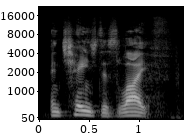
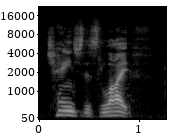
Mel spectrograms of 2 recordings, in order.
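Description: First: Slow emphasis. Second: Slower, softer repeat of Changed his life; slow soft echo. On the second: Preacher echoing the lesson for the crowd, slow and soft. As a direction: let Changed his life linger softly. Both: Shown as a demonstration.

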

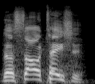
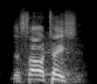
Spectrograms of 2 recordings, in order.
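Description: Both takes have the same delivery.

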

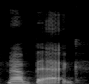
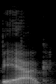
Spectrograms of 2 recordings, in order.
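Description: First: "bag" with a raised vowel, like "beg"; rejected pronunciation. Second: "Bag" with a Milwaukee glide, like "byag"; Milwaukee pronunciation. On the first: Correcting the host's version, "bag" sounding like "beg". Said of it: "Bag, not bag". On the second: Correcting the host's imitation, "Bag" as "byag". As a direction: say "Bag" as "bee-ag". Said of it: "That's a Milwaukee thing". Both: Shown as a demonstration.

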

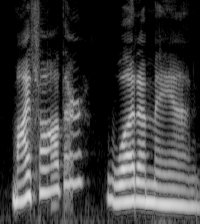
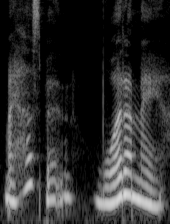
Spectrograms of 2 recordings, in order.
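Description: First: Put-on a raised, exclaiming New York accent; thick New York accent. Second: Said in the usual way. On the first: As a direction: belt it out like a proud New York grandma. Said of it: "she exclaimed in her thick New York accent". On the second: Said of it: "she exclaimed".

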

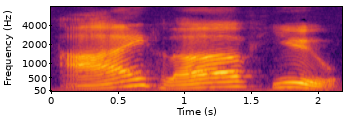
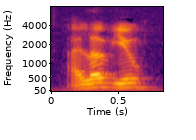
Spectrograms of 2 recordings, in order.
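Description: First: Each word stretched out very slowly; slow demonstration. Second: Said in the usual way. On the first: Shown as a demonstration. Teacher showing learners how to sign I love you, slow demonstration. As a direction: draw out every word, one at a time.

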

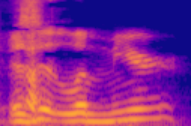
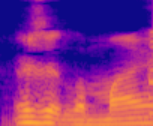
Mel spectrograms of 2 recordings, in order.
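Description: First: "Lemire" rhyming with "sheer"; Lemire as luh-MEER. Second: "Lemire" rhyming with "fire"; Lemire as luh-MIRE. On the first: Co-host asks friends how to say the author's name, "Lemire" as luh-MEER. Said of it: "I pronounce it Lemire". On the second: Co-host offers the other way to say the author's name, "Lemire" as luh-MIRE. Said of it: "I've heard people say Lemire". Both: Shown as a demonstration.

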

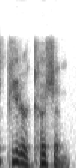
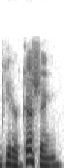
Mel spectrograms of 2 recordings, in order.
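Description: First: "Cushing" said like "cushion", ending in -un; Cushing read as Cushion. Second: "Cushing" said normally, ending in -ing; Cushing said right. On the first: Pointing out the letter's typo to co-host, reading it as cushion. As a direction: read "Peter Cushing" as "Peter Cushion", the misspelling aloud. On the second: Reading a fan's letter aloud, actor's name said correctly. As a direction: say "Peter Cushing" the standard way, "Cush-ing". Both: Shown as a demonstration. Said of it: "changing Cushing's last name to Cushion".

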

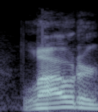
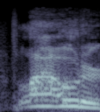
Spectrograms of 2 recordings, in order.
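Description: First: Raised shout to turn it up; louder call. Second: Much higher, louder shout; louder again. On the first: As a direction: call out over the music. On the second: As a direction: yell it over the guitars. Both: A narrator's reading. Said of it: "God said".

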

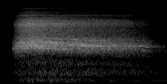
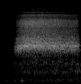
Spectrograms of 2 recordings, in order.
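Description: First: Breathy whispered hush; whispered shush. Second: Soft whispered hush; murmured shush. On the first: Baron hushes the narrator. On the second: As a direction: murmur it to silence them. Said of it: "the Baron murmured". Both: A narrator's reading.

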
